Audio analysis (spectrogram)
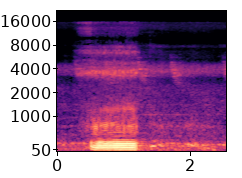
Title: British Bulldog Keiko Snoring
